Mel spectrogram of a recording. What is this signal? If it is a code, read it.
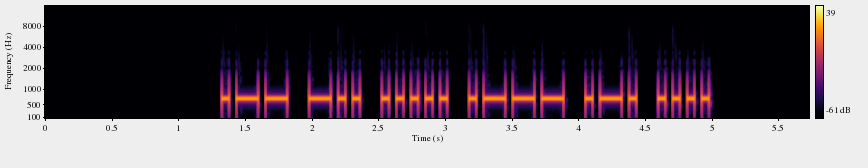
Morse code, heard as a keyed tone, about 22 wpm, 700 Hz. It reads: WD5JRH
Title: USA Call Signs Repeated 2x 22wpm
